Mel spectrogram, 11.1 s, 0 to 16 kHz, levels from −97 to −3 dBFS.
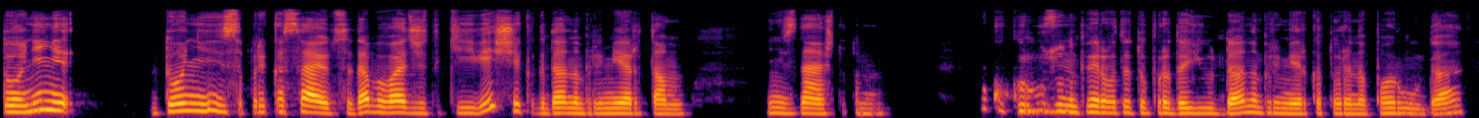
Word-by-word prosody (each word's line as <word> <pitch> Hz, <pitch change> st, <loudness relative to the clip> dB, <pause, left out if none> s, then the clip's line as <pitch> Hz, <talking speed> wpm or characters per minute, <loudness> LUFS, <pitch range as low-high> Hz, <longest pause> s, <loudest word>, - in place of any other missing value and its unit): то 200 Hz, 0 st, +4 dB
они 210 Hz, +6 st, +3 dB
не 250 Hz, -4 st, +4 dB, 0.7 s
то 220 Hz, +1 st, +5 dB
они 235 Hz, 0 st, +4 dB
не 220 Hz, -, +1 dB
соприкасаются. 190 Hz, -4 st, +1 dB
Да, 180 Hz, +5 st, +5 dB
бывают 180 Hz, -2 st, +4 dB
же 160 Hz, -, -5 dB
такие 170 Hz, +1 st, -9 dB
вещи, 235 Hz, -, 0 dB
когда, 165 Hz, -2 st, 0 dB
например, 160 Hz, 0 st, 0 dB
там, 145 Hz, -2 st, -3 dB, 0.6 s
не 165 Hz, 0 st, -4 dB
знаю, 155 Hz, -1 st, +1 dB
что 150 Hz, 0 st, -15 dB
там, 155 Hz, -, -13 dB, 0.9 s
ну, 295 Hz, -, -14 dB
кукурузу, 225 Hz, -3 st, -5 dB
например, 195 Hz, -1 st, +2 dB
вот 170 Hz, 0 st, -2 dB
эту 175 Hz, -1 st, -4 dB
продают, 160 Hz, -1 st, -2 dB
да, 155 Hz, +4 st, +4 dB
например, 165 Hz, -5 st, -2 dB
которая 150 Hz, -1 st, -5 dB
на 145 Hz, 0 st, -3 dB
пару, 160 Hz, +1 st, -3 dB
да? 155 Hz, +6 st, -2 dB
165 Hz, 170 wpm, -22 LUFS, 155-195 Hz, 0.9 s, то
